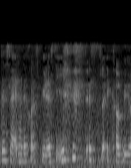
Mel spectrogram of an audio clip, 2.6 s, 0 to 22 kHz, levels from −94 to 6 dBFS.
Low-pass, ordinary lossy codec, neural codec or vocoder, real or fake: 7.2 kHz; MP3, 32 kbps; vocoder, 44.1 kHz, 128 mel bands every 512 samples, BigVGAN v2; fake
